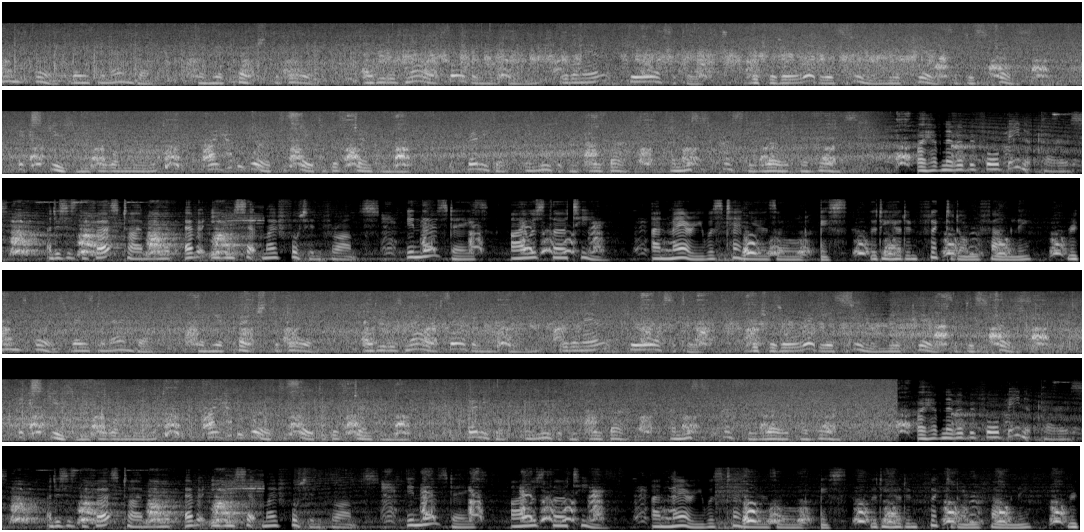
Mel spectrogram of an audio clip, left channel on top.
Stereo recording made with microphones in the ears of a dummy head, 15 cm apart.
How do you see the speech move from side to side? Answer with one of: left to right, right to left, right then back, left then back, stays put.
right to left.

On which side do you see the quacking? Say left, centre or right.
left.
